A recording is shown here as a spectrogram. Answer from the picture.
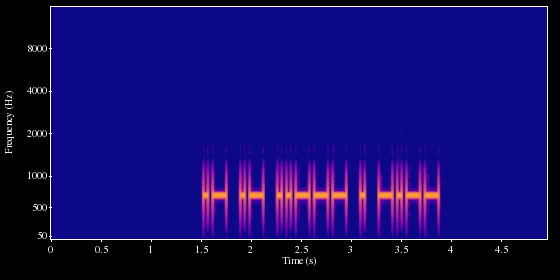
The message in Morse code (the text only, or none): AA2EY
